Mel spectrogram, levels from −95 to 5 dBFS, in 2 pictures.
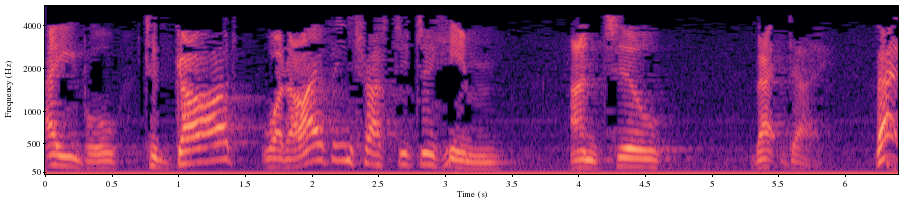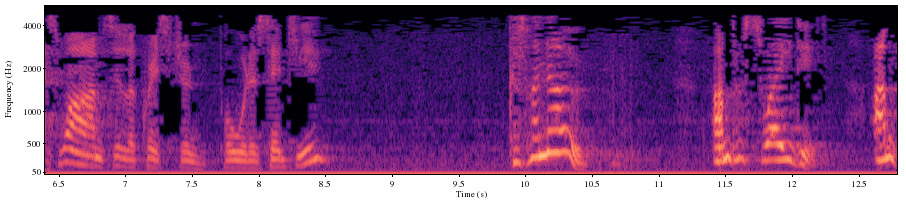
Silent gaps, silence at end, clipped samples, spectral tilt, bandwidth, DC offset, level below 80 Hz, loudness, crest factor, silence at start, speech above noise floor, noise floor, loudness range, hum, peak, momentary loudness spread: none; 0 s; under 0.1%; -7.5 dB/octave; 4.9 kHz; 4%; -54 dBFS; -21 LUFS; 20 dB; 0 s; 29 dB; -50 dBFS; 4 LU; none; -2 dBFS; 14 LU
